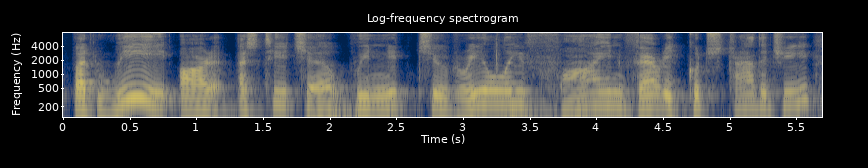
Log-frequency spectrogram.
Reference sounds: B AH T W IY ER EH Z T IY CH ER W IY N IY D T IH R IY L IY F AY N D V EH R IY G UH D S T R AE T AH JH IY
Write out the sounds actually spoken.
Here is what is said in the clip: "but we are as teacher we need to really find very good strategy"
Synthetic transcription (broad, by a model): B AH T W IY ER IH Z T IY CH ER W IY N IY D T IH R IY L IY F AY N D V EH R IY G UH D S T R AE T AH JH IY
